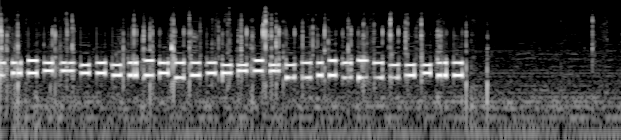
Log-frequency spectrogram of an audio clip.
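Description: Smartphone dial-pad touch-tones (DTMF): keys pressed in quick succession, about six two-note beeps a second, each a different digit. The run stops abruptly about three-quarters of the way through.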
